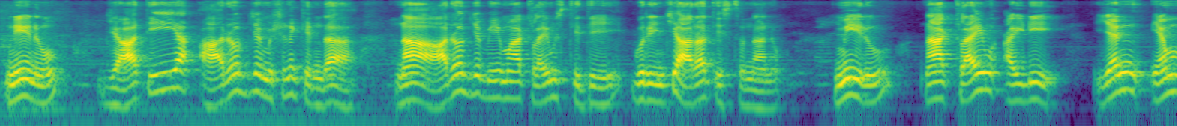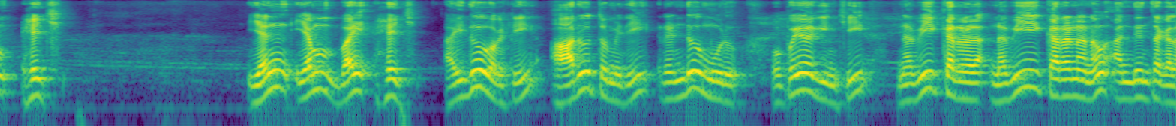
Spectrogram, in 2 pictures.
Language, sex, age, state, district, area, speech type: Telugu, male, 45-60, Andhra Pradesh, Krishna, rural, read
